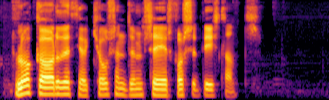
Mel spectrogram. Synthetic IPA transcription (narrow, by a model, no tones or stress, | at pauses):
lɔːkaɔɾðɪθjaːwcʰoːwsɛnt̪ʏmseːjɪɾ̥fɔr̥sɛt̪ɪist̪la̰nt̪s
